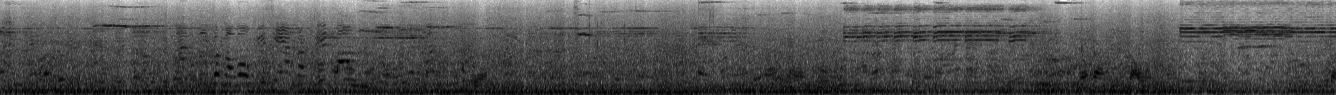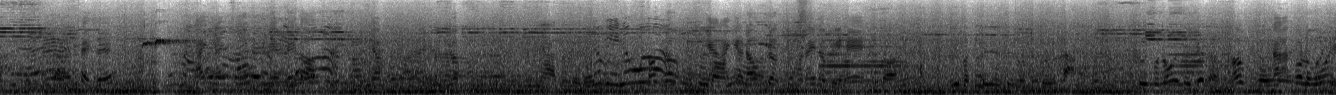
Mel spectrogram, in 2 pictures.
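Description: A crowd of men and women talk over each other close by.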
